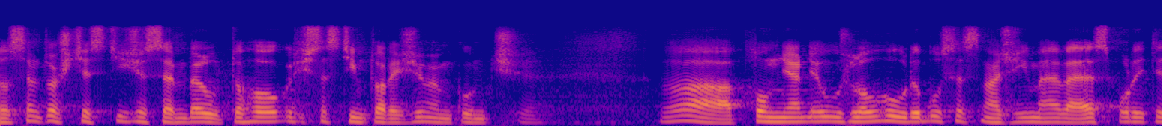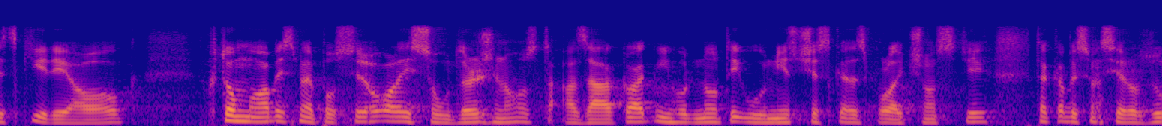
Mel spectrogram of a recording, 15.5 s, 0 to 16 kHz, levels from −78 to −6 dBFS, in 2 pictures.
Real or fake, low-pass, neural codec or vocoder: fake; 7.2 kHz; codec, 16 kHz, about 1 kbps, DyCAST, with the encoder's durations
